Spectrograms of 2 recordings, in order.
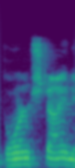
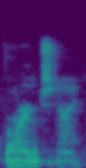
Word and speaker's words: Borenstein: is spelled, and Bornstein is Borenstein. Bornstein.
